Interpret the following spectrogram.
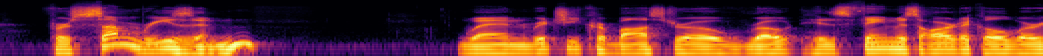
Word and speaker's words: Ricci-Curbastro: his first name, but his last name was Ricci Curbastro. Ricci-Curbastro. That was his last name. It was a compound name. For some reason, when Ricci Curbastro wrote his famous article where he explains how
